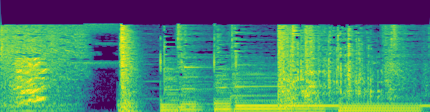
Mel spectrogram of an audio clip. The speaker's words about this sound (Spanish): Dale, yo voy a abrir la ventana. Haceme piecito.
